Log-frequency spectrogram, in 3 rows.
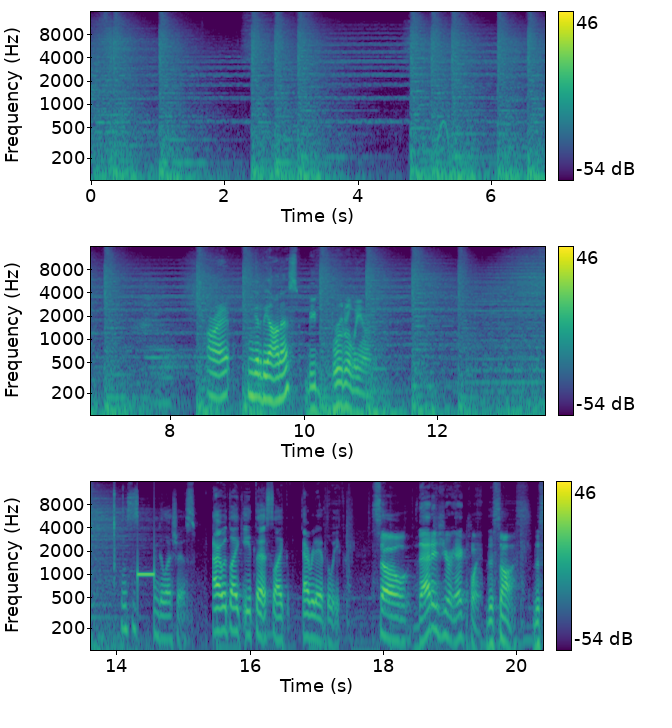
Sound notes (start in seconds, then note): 0.3 intense music; 11.5 intense music; 14.2 beep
